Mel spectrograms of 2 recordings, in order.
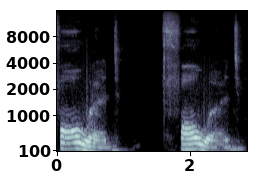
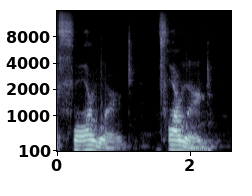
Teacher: Veja que aqui é o sotaque não rótico, né? · o Rzinho aqui, ó, no sotaque não rótico, ele não vai ser realizado.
